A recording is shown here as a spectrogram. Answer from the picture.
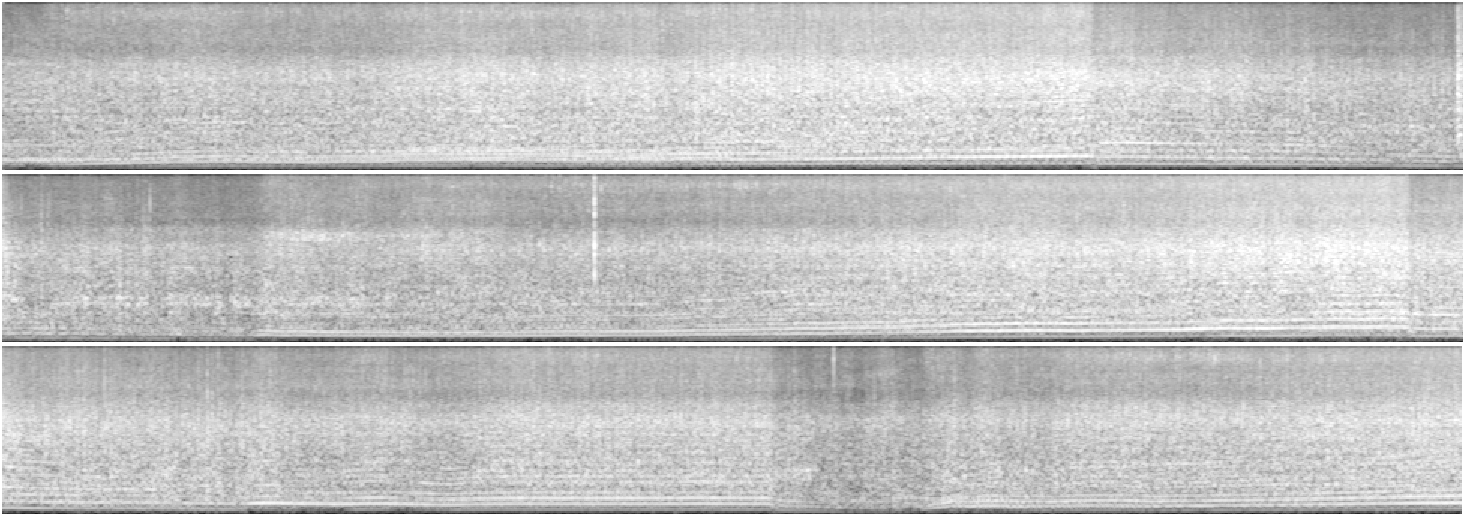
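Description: Stockcar engine heard from inside the cockpit during a race, climbing in pitch under throttle down the straights and dropping back as it lifts off for the corners, about three times over.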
